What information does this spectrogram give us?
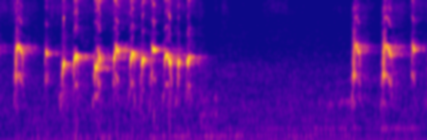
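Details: Orange-spotted bulbul song played as a trapping lure and for training birds: a hurried run of bubbly, slightly descending chirps, a pause of over a second, then a fresh phrase beginning.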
